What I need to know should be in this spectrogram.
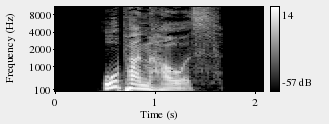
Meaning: opera house
- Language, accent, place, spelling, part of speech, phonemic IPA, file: German, Germany, Berlin, Opernhaus, noun, /ˈoːpɐnˌhaʊ̯s/, De-Opernhaus.ogg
